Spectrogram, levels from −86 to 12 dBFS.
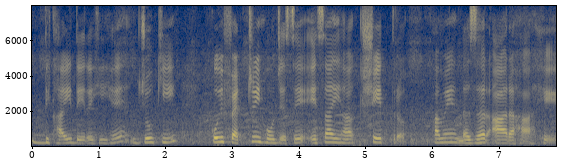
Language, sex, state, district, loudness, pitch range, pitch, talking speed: Hindi, female, Madhya Pradesh, Dhar, -19 LUFS, 205-240 Hz, 225 Hz, 135 wpm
